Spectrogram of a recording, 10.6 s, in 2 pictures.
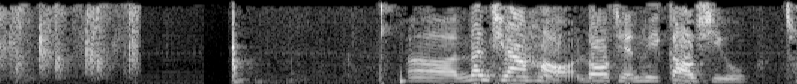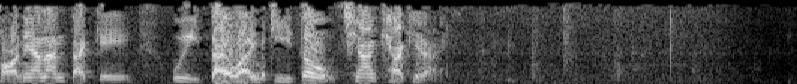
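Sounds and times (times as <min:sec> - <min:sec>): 
audience applause: 0:00.0 - 0:01.0
speech: 0:02.7 - 0:08.4.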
